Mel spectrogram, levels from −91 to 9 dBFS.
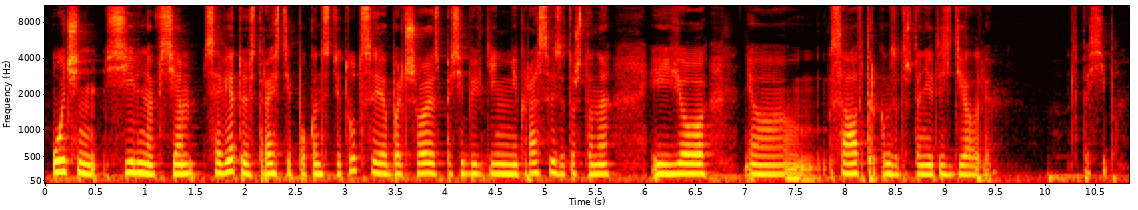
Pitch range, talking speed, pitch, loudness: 170-185 Hz, 140 wpm, 180 Hz, -18 LUFS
